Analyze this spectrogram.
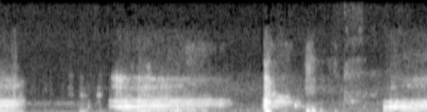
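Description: A man coughs in a few harsh, close bursts, with drawn-out strained vocal sounds like groaning or wheezing before and after the coughs.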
